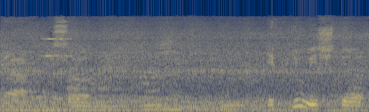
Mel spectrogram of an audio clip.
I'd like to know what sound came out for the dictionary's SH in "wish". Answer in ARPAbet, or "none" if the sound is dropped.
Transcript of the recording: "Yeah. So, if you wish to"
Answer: SH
